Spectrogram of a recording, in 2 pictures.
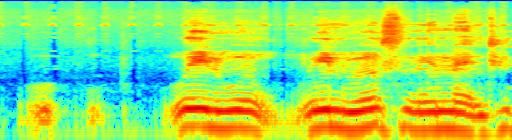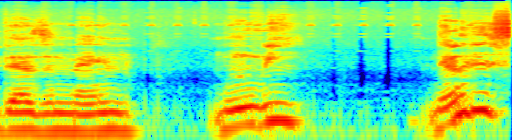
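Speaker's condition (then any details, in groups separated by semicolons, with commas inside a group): Cerebral palsy; able to speak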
